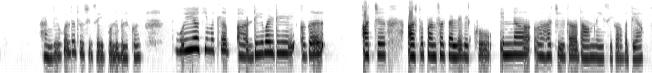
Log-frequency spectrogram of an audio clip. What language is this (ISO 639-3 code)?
pan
